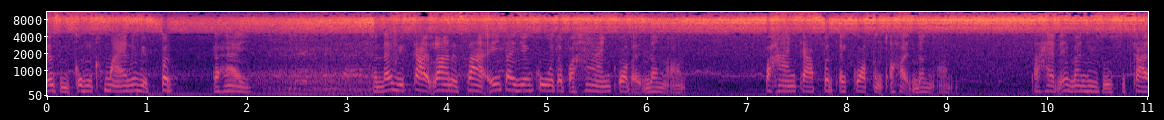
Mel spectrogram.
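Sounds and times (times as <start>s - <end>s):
steady high-pitched hiss: 0.0s - 11.0s.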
